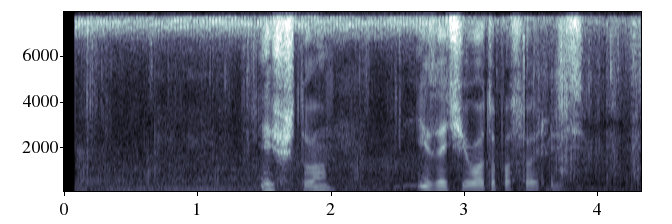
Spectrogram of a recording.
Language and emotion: Russian, neutral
